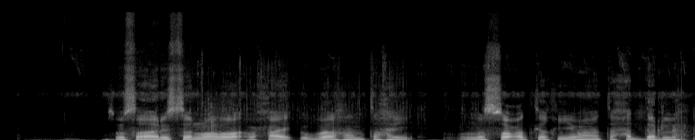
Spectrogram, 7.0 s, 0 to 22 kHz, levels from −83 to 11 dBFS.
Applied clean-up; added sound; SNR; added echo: neural mask model RNNoise.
